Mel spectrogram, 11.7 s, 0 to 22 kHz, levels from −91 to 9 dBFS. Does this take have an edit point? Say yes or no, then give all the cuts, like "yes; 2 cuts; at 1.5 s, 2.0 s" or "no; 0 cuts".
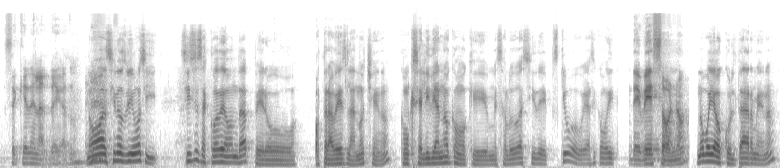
yes; 3 cuts; at 1.3 s, 5.9 s, 10.3 s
